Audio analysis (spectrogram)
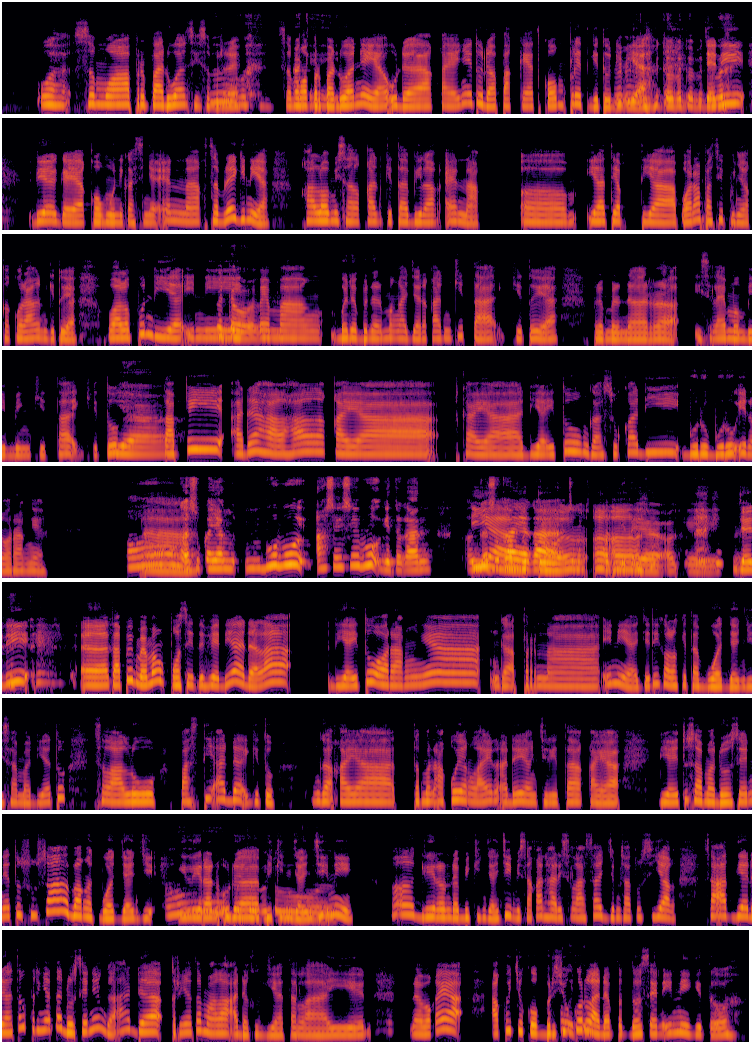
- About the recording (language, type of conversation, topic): Indonesian, podcast, Bagaimana cara mencari mentor jika saya belum mengenal siapa pun?
- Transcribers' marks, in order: chuckle; chuckle; laugh; chuckle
